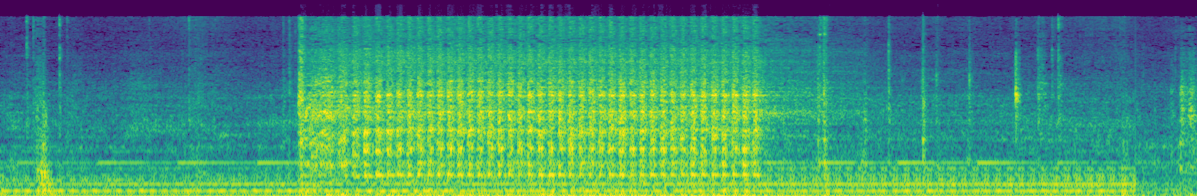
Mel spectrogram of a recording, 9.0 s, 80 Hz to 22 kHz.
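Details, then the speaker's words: 2000 Ford Mustang GT after a transmission and new clutch install, exhaust unhooked from the H-pipe back, dash lights flashing. The starter spins the engine steadily with strong compression but it never catches; crank no start, cause not yet confirmed. "well I have the exhaust unhooked from the hpip back and I was going to run like that but it's not trying to start"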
